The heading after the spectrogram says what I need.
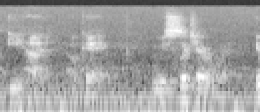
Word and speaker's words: Ehud: how do you i'm sorry how do you pronounce it he hud all right e hud okay we switch everywhere it was sent from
